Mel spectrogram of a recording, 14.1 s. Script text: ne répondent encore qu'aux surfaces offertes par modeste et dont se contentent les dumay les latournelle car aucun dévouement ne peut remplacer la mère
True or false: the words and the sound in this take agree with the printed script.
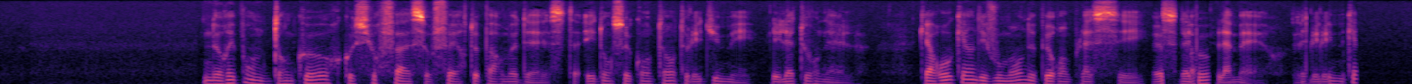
false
